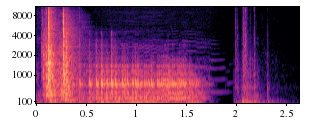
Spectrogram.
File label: Door squeak creak; Devour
